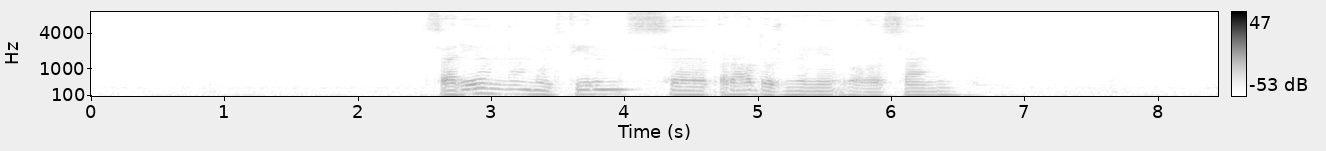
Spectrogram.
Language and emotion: Russian, neutral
